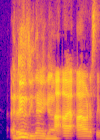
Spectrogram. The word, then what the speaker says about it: Odunze: Odunze. Odunze. There you go. I honestly want to find the right pronunciation because I don't want to butcher the man's name.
